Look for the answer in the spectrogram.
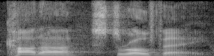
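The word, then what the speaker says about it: Katastrophe (καταστροφή): Katastrophe.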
